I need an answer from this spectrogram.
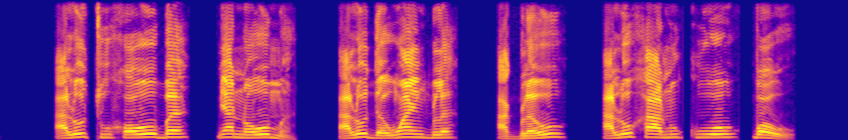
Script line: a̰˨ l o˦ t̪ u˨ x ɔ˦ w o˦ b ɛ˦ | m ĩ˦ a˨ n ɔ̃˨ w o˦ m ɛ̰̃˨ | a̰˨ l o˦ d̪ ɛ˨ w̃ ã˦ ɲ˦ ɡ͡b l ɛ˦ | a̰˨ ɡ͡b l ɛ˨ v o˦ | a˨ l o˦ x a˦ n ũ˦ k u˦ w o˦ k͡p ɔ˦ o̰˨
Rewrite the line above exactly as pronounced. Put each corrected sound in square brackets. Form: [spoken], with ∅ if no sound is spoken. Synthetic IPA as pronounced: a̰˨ l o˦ t̪ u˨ x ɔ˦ w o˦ b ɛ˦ | m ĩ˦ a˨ n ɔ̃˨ w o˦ m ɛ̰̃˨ | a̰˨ l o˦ d̪ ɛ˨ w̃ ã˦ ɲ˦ ɡ͡b l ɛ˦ | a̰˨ ɡ͡b l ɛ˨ [w] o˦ | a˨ l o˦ x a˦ n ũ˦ k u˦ w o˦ k͡p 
